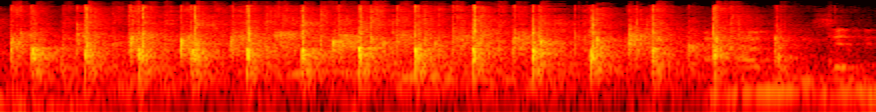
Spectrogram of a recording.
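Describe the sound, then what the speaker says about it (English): Audience at a youth summer leadership academy election event claps in a steady rhythm of distinct, fairly close hand claps, about three per second, carrying on for several seconds before fading at the end. "Please give a round of applause for the following elected officials."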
